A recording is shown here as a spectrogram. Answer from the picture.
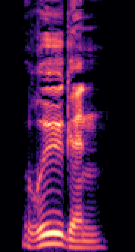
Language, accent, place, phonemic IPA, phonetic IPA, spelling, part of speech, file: German, Germany, Berlin, /ˈʁyːɡən/, [ˈʁyːɡŋ], rügen, verb, De-rügen.ogg
- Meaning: to reprimand, to criticize (to convey one's disapproval of someone due to their behavior, often formally but without further consequences)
